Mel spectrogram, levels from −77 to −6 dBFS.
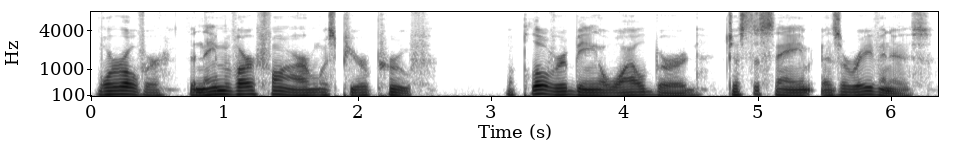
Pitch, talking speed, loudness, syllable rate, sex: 105 Hz, 210 wpm, -17 LUFS, 4.8 syllables/s, male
